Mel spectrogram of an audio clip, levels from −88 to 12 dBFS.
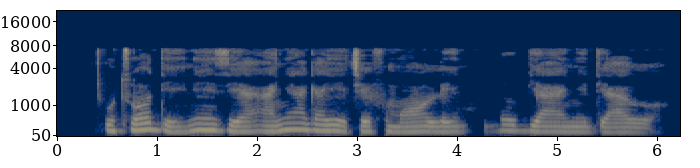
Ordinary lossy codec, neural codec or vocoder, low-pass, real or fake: none; none; 7.2 kHz; real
